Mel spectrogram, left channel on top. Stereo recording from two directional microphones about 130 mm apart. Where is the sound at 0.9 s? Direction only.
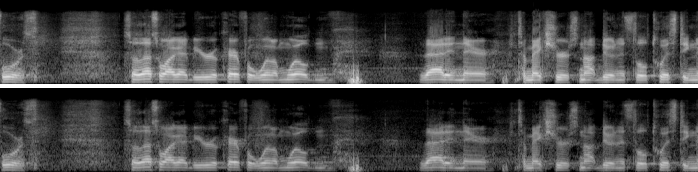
25° left (ahead or behind).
